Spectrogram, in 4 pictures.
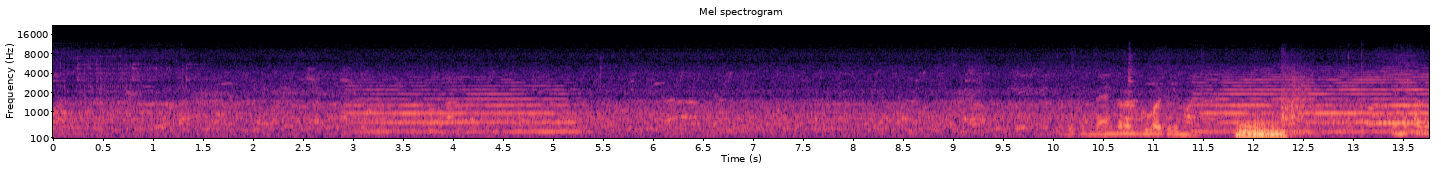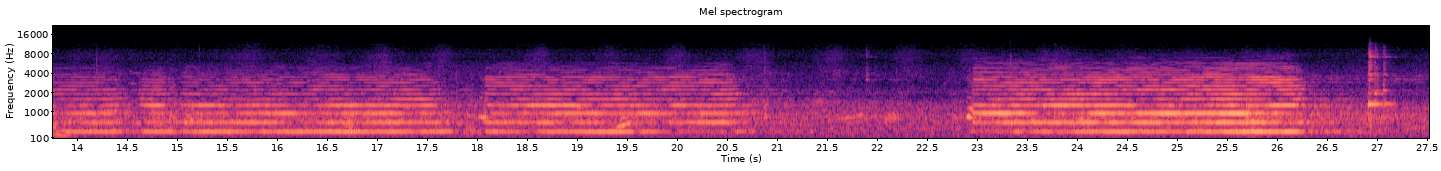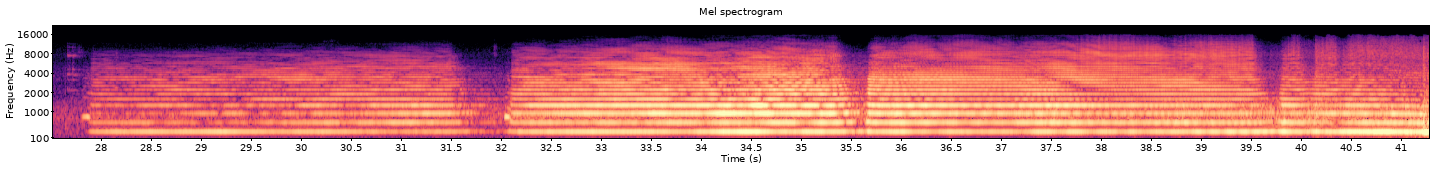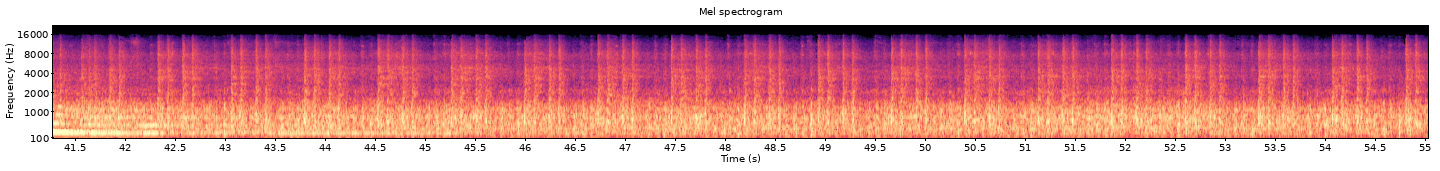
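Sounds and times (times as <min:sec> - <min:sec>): train horn blasts: 0:02.9 - 0:05.5, 0:10.7 - 0:21.1, 0:22.8 - 0:26.9, 0:27.8 - 0:45.4
train wheels clickety-clack: 0:41.3 - 0:55.0.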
